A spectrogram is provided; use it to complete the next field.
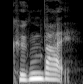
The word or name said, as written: køkkenvej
